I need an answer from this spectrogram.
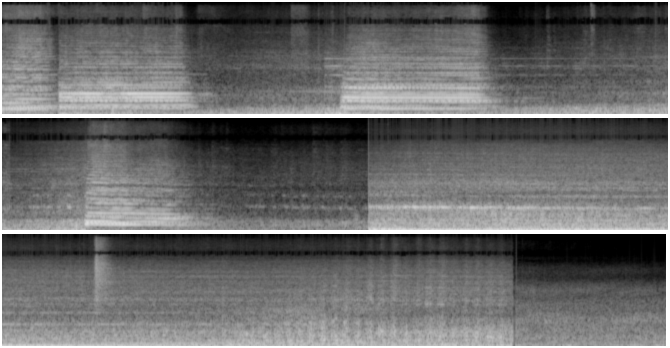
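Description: A BNSF freight locomotive's multi-chime air horn sounds several blasts of one to two seconds as the train rolls by, over steady wheel and rail noise. About halfway through, heavy diesel locomotives pass close by with a loud, deep engine rumble, which gives way near the end to a quieter steady noise.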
